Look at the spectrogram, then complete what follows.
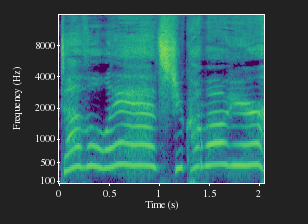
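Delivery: acted, shrill, very high screaming call-out. Retelling a plot scene where Mister McCoy arrives: imitating someone screaming. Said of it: "he's screaming".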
